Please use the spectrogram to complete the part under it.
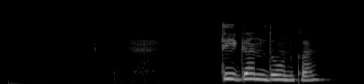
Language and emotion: Russian, angry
